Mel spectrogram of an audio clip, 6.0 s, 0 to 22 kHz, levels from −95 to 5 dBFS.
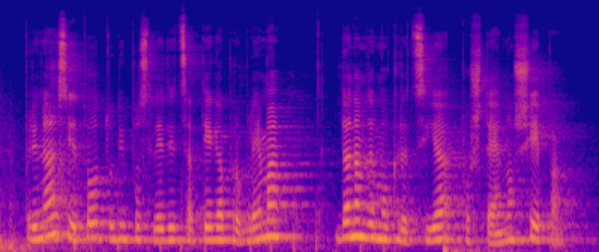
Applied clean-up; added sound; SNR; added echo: none; Fireworks; 19 dB; none.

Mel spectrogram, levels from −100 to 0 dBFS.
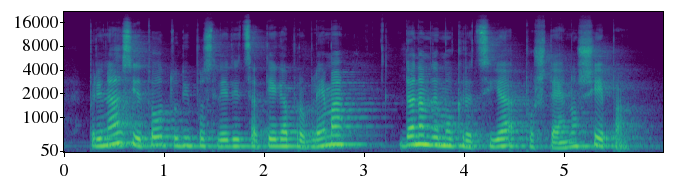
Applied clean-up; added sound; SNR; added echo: none; none; none; none.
